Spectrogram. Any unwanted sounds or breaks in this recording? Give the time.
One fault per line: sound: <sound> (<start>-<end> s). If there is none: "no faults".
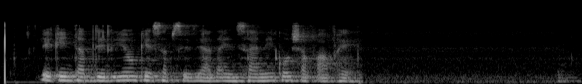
no faults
